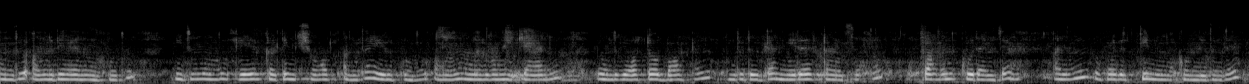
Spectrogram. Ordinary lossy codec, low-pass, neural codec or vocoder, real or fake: none; 7.2 kHz; codec, 16 kHz, 4.8 kbps, FACodec; fake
